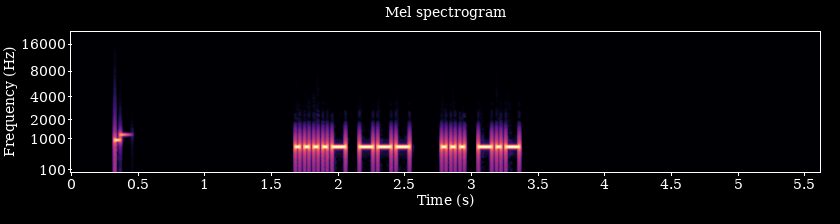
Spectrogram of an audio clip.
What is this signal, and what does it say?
Morse code, heard as a keyed tone, about 36 wpm, 700 Hz. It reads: 4O SK
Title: Winter Field Day Exchanges Encore 35wpm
